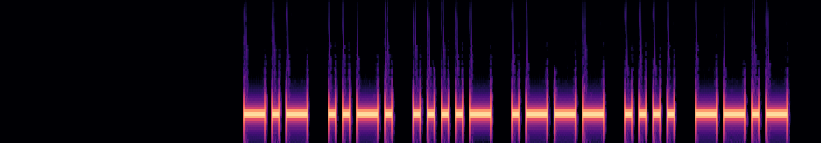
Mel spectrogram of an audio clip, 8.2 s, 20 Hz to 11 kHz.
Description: Morse code, heard as a keyed tone, about 17 wpm, 700 Hz. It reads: KF4JHQ
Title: USA Call Signs - 6 Characters - Repeated 3x - 17wpm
